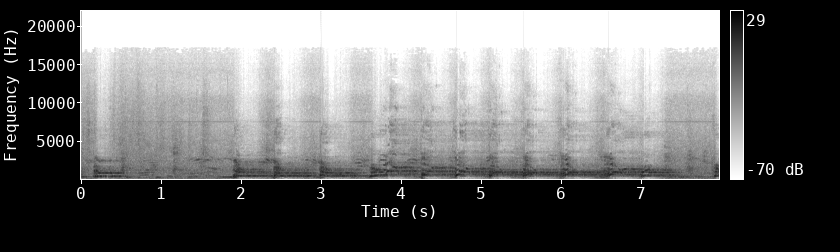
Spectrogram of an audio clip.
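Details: Basset Hound at a Las Vegas, Nevada dog day care, playing with a ball and running zoomies; after a short lead-in, a rapid run of ringing, harmonic barks and yips, roughly two per second, continues to the end.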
